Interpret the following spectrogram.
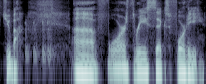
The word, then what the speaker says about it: Chuba: know i have to it looks like chubba but it's chuba uh four three six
